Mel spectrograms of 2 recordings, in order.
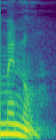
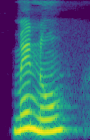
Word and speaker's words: menú: en la última sílaba por ejemplo la palabra menú menú se acentúa en la última sílaba menú las palabras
